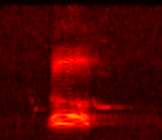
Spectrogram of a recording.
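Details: Torresian crow (Corvus orru) on the Sunshine Coast, Queensland, in August, giving a single harsh, nasal caw with a slightly drooping pitch, about half a second long, over quiet background noise.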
